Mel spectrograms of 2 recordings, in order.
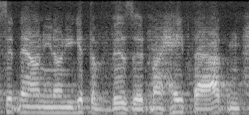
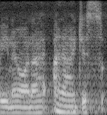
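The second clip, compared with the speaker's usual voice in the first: ordinary delivery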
